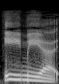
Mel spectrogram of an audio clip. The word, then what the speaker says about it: Emia: if it's not any the showz name is emia e m i a my name my my birth name is spelled a i m e e okay cool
